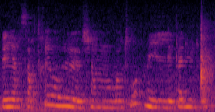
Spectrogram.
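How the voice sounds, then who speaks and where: A woman's voice: mid-range voice, fast talker, far from the mic. A young woman chatting casually as she unboxes makeup for her vlog and talks to the products. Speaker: beauty vlogger. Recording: echoey room, voice a bit off-mic, faint music.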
